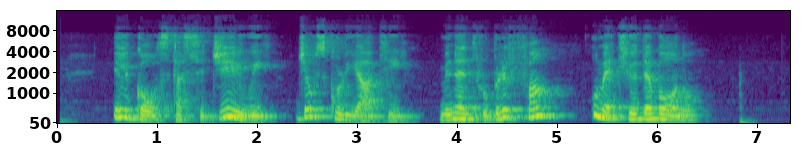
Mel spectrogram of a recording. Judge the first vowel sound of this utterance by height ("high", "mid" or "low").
high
